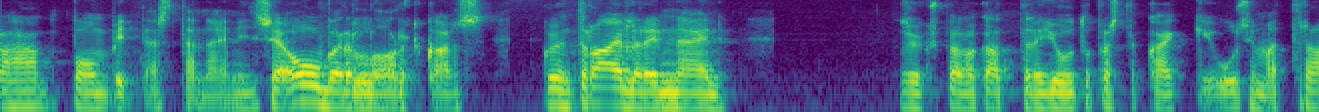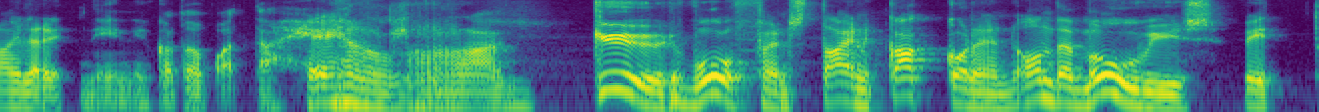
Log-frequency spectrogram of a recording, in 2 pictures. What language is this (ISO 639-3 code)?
fin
